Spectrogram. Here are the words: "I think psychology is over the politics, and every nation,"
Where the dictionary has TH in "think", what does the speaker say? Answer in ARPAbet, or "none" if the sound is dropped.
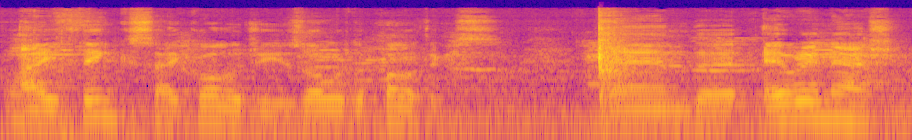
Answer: TH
